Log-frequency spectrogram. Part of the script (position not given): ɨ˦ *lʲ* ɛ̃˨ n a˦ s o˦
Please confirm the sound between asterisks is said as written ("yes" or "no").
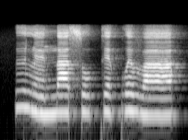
no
